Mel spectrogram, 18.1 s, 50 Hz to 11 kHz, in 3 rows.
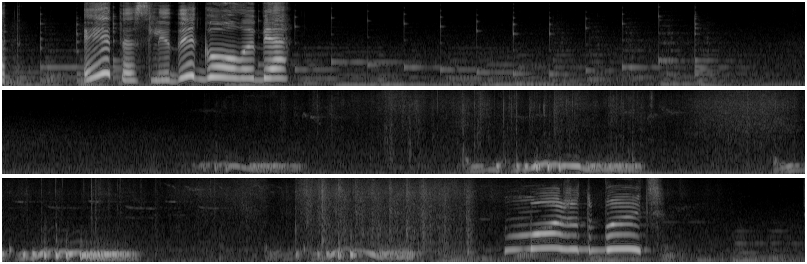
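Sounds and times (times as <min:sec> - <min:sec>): pigeon cooing: 0:09.5 - 0:10.9, 0:14.2 - 0:15.4.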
